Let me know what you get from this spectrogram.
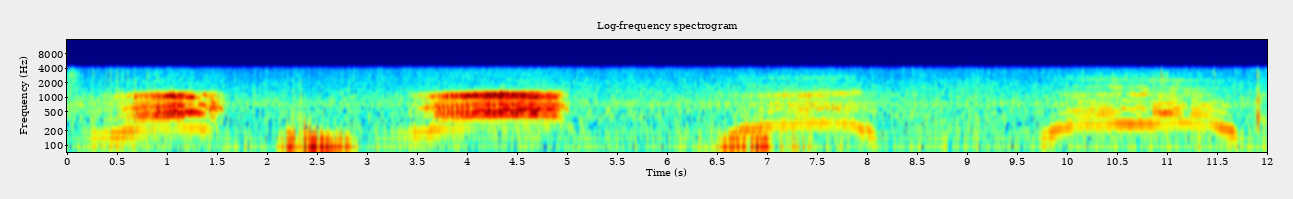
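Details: Cattle somewhere in France, drawn toward a man who calls to them: four drawn-out moos, each about a second long, rising and then falling in pitch, separated by short pauses and a few dull thumps.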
